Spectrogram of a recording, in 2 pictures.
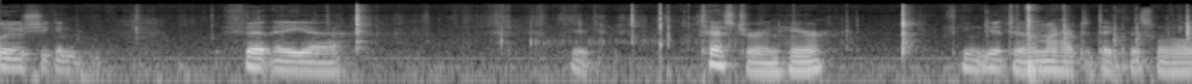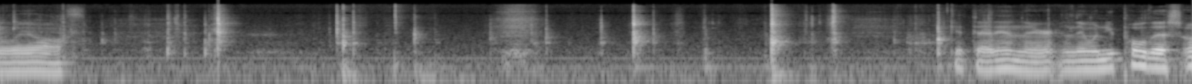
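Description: Small plastic parts click and rattle as they are fitted together by hand.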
